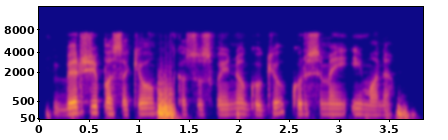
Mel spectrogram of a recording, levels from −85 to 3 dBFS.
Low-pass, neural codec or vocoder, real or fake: 7.2 kHz; none; real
